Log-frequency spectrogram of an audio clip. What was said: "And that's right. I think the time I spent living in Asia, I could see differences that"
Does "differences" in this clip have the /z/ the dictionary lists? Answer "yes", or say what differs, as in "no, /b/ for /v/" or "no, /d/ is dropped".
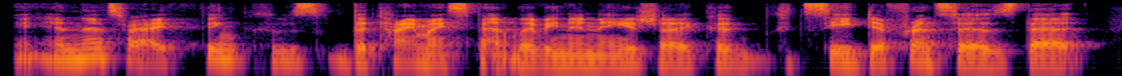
yes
